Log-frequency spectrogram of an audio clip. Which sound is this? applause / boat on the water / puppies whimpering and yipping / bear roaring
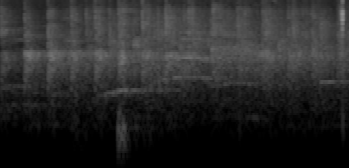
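applause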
